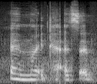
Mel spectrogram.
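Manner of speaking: usual speaking voice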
